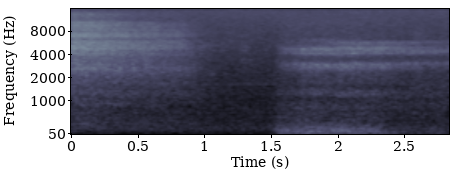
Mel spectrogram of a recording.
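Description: Faint, airy breathing during a guided deep-breathing exercise: a soft, hushed breath sound that swells into a fuller, longer breath in the second half, with no talking.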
